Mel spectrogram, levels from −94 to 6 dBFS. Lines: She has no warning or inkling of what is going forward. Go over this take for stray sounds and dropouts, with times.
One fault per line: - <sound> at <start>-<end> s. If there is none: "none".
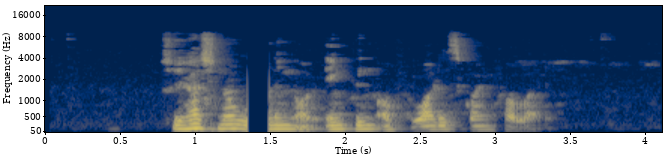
- dropout at 1.3-1.5 s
